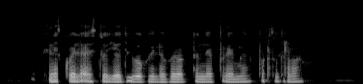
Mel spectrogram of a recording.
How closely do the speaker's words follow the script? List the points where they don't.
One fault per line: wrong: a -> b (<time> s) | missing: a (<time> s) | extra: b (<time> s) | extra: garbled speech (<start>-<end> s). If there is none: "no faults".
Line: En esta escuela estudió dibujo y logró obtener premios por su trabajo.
missing: esta (0.6 s)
